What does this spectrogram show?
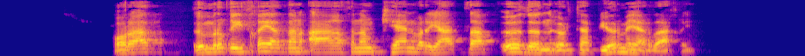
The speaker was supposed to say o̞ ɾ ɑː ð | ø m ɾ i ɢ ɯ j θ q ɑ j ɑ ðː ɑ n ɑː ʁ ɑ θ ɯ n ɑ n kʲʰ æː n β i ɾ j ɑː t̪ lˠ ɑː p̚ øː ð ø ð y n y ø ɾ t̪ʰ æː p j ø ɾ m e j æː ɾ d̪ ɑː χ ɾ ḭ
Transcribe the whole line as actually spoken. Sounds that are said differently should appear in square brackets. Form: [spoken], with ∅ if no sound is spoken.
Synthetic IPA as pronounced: o̞ ɾ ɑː ð | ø m ɾ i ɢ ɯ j θ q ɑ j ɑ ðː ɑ n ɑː ʁ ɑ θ ɯ n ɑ [m] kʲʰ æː n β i ɾ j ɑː t̪ lˠ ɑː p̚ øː ð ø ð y n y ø ɾ t̪ʰ æː p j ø ɾ m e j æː ɾ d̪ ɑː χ ɾ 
